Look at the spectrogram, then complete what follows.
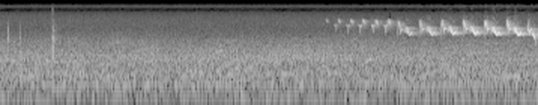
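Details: Common chaffinch under a window in summer, recorded from a loggia on a compact camera; after a quiet background a rapid series of high chipping notes begins and grows louder, descending gradually.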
